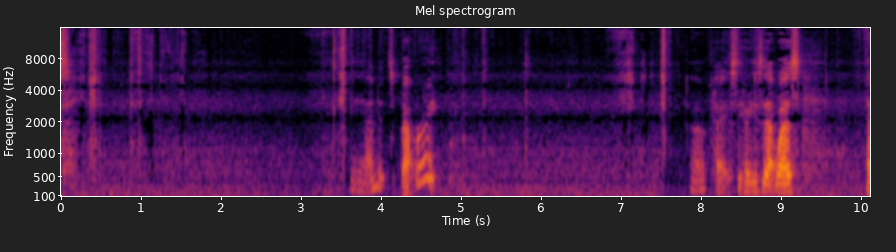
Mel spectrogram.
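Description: Small scissors snip through paper with short crisp clicks.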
